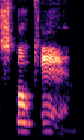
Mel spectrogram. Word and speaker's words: Spokane: the state says bushwacker it's pronounced spokane like pecan spokane washington yeah you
